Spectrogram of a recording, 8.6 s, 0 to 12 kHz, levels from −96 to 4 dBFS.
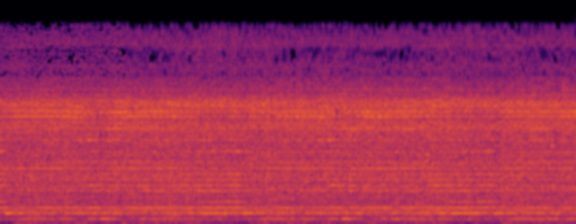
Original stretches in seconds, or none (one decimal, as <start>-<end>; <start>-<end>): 0.0-1.9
